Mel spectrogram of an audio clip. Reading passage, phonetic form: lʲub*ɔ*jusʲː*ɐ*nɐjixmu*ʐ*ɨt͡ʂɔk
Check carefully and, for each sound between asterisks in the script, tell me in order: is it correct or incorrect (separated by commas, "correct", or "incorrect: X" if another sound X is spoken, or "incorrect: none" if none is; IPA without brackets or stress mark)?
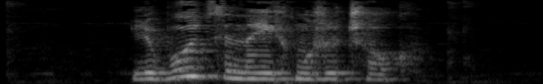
incorrect: u, correct, correct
